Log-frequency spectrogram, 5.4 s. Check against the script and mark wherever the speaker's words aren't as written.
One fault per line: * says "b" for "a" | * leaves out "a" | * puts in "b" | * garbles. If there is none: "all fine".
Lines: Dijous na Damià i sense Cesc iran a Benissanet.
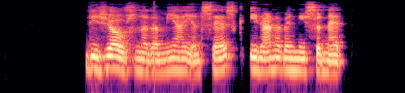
* says "en" for "sense"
